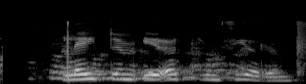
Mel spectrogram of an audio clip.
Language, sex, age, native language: Icelandic, male, 10, Icelandic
